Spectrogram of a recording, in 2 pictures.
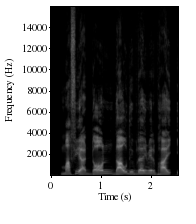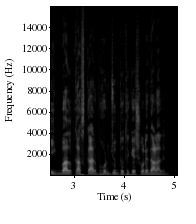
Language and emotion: Bengali, neutral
